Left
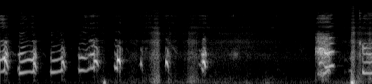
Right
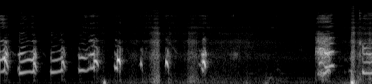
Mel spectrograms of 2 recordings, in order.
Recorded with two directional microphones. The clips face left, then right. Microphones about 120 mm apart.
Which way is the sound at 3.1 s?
20° right (ahead or behind).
